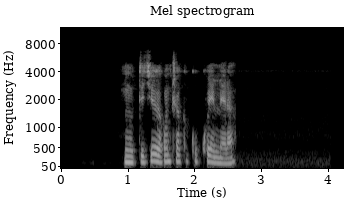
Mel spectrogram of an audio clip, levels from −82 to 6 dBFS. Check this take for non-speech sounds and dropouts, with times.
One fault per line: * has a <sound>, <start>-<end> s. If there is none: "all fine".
all fine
